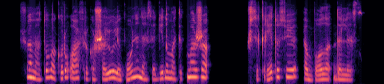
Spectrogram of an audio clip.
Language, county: Lithuanian, Panevėžys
